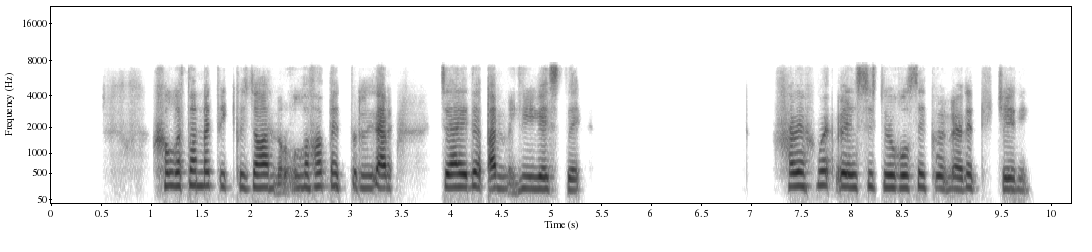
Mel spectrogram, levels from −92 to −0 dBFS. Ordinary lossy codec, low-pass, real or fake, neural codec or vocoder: Opus, 24 kbps; 7.2 kHz; fake; codec, 16 kHz, 0.5 kbps, FreqCodec, larger model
